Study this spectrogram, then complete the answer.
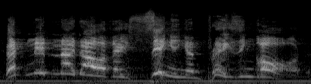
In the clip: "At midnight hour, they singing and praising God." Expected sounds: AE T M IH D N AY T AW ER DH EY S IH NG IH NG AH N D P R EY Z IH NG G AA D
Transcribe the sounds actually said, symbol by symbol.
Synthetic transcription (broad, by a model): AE T M IH D N AY T AW ER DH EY S IH NG IH NG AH N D P R EY Z IH NG G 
